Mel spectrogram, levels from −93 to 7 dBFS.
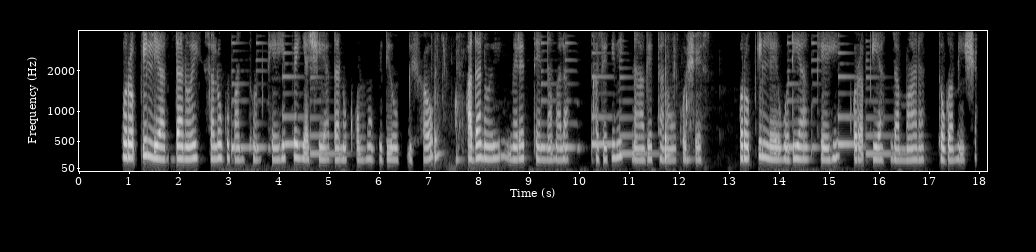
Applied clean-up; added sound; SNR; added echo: classical method log-MMSE.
